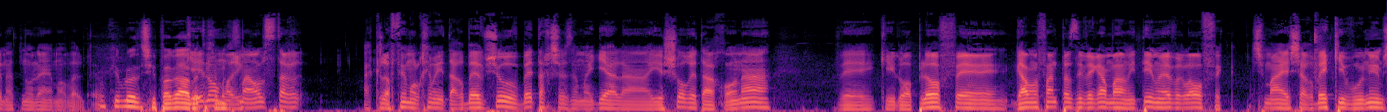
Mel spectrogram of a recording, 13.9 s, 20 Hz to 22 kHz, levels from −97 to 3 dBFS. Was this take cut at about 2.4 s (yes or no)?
yes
